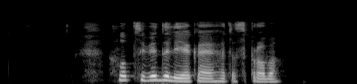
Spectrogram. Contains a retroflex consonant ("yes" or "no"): no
